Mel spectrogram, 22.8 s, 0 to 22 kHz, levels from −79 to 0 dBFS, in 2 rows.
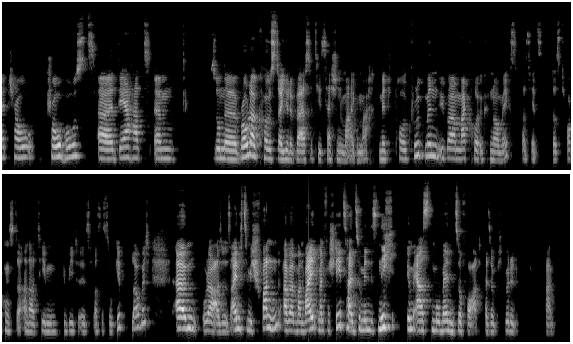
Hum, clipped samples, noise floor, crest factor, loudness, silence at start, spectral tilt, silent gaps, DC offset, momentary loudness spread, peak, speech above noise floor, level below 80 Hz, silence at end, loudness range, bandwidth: none; under 0.1%; -67 dBFS; 24 dB; -23 LUFS; 0 s; -2.5 dB/octave; 22.21-22.25 s; under 0.1%; 17 LU; 0 dBFS; 42 dB; -86 dBFS; 0.35 s; 13 LU; 17.5 kHz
